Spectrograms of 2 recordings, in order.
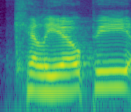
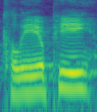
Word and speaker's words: Calliope: other one is called keliopi i don't calliope calliope i think is how you pronounce it the greek name um and it's kind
